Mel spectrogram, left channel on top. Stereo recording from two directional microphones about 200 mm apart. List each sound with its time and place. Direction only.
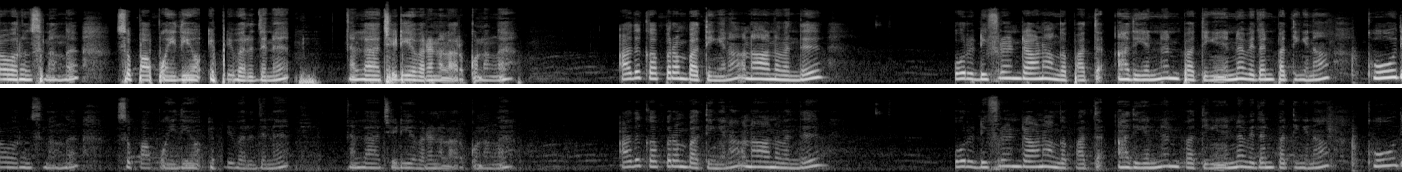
0.0 s speech: 50° left (ahead or behind)
6.1 s speech: 45° left (ahead or behind)
9.5 s a woman's voice: 35° left (ahead or behind)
